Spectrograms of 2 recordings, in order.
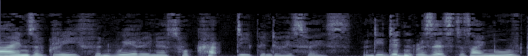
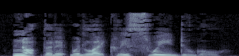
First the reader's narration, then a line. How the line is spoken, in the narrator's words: he had said, grimly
